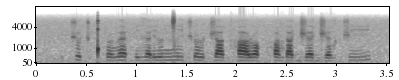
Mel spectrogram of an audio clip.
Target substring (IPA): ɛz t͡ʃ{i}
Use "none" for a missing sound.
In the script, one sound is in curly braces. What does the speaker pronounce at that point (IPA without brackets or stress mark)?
i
